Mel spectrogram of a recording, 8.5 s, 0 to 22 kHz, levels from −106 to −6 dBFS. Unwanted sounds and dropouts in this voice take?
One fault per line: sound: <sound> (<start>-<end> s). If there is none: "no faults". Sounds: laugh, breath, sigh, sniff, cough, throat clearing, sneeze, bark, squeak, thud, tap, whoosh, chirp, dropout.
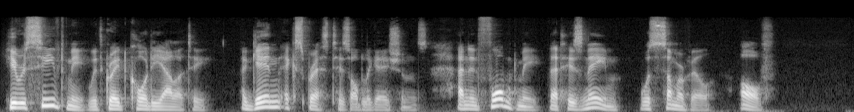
no faults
